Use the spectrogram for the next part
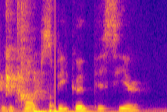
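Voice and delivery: cracked talking-rock character voice. Storyteller voices a cracked rock asking the group a question, deeper voice. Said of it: "you hear in a deeper voice a question".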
